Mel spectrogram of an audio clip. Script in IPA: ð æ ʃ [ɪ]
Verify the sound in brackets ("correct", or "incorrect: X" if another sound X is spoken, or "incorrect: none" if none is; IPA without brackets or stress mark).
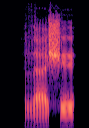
correct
